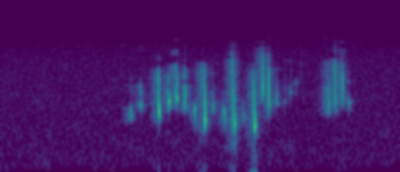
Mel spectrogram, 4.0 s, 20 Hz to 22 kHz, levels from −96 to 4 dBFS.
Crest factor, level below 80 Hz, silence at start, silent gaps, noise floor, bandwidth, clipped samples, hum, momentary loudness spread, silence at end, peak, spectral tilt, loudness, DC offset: 30 dB; -82 dBFS; 1.55 s; none; -75 dBFS; 12 kHz; under 0.1%; none; 17 LU; 0.6 s; -6 dBFS; 4 dB/octave; -31 LUFS; under 0.1%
